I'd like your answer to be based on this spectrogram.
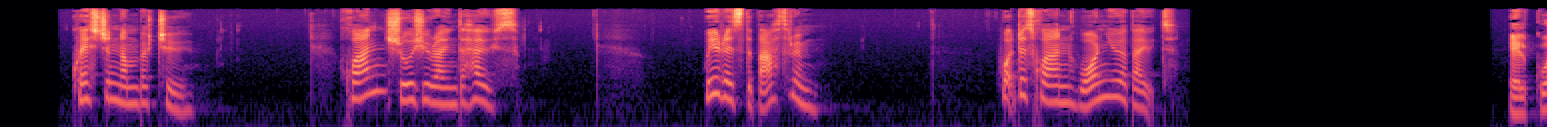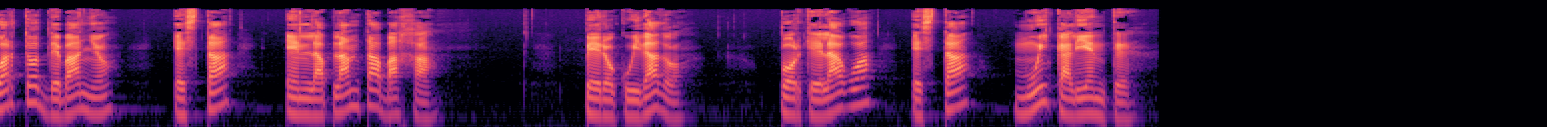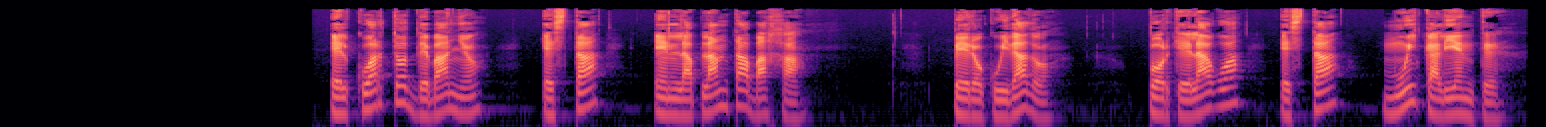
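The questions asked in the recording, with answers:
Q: Where is the bathroom?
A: On the ground floor

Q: What does Juan warn you about?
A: The water is very hot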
